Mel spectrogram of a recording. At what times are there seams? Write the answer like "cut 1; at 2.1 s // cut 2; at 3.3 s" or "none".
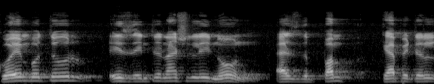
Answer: cut 1; at 0.9 s // cut 2; at 2.6 s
